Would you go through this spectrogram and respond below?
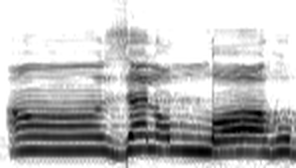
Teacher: نون ساکن کے بعد حروف اقفا میں سے زا آ گیا ہے, تو یہاں پر ہم اقفا کریں گے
